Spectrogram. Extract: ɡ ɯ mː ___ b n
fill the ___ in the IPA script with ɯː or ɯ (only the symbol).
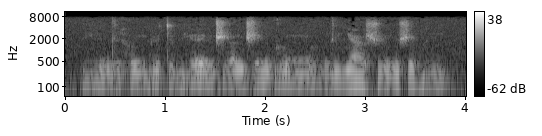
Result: ɯ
